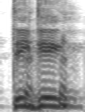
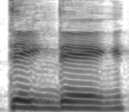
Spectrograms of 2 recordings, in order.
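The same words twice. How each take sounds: First: The two dings follow each other quickly. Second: The two dings are spaced slowly apart. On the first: The speaker calls it right. "Slightly more rapid" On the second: The speaker calls it wrong. "Not like that"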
